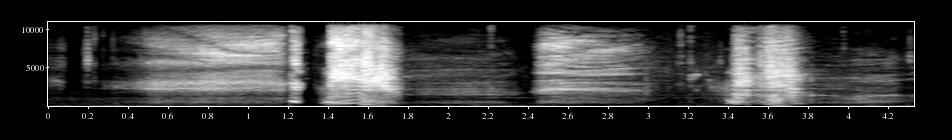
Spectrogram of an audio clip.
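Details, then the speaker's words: Sneezing edit made as a fun video: two sneezes about two seconds apart, each a quick indrawn breath followed by a sharp explosive burst; sneezing. "I need to sneeze."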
